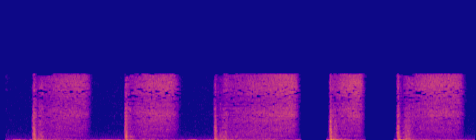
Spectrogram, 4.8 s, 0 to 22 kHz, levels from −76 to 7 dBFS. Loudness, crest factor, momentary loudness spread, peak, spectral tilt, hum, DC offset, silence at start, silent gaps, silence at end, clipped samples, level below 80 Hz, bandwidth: -28 LUFS; 22 dB; 7 LU; -6 dBFS; -1.5 dB/octave; none; under 0.1%; 0 s; 3.04-3.24 s, 3.68-3.91 s; 0 s; under 0.1%; -32 dBFS; 11 kHz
